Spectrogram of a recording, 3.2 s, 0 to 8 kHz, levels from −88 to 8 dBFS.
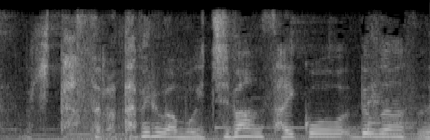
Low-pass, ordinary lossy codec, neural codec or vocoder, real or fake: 7.2 kHz; none; none; real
